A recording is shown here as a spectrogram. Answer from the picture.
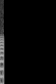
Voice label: Raleigh Police Northeast District Tac, p25

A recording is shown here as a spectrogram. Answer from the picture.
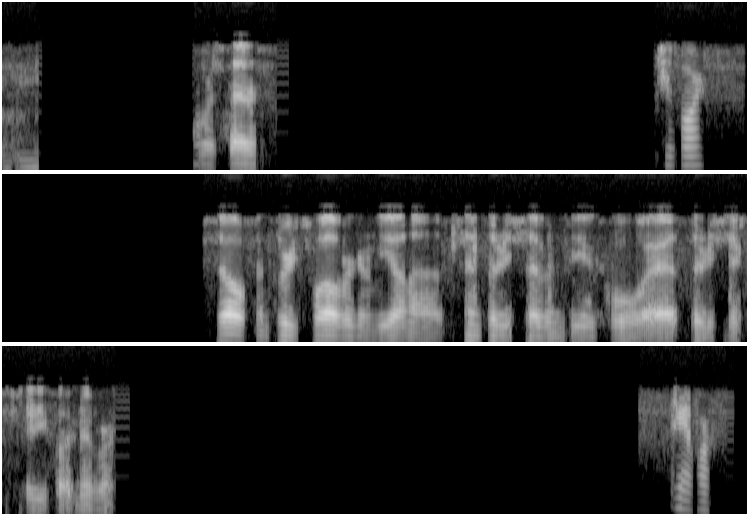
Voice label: Police Northeast District Disp, p25; Raleigh; wake

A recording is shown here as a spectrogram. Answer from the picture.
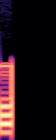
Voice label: Police Northwest District Tac 1; Raleigh; wake

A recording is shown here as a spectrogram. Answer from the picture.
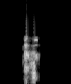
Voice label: Police Southeast District Tac 1, P25; Raleigh; wake

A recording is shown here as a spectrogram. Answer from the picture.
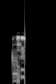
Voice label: EMS ALERT, p25; wake

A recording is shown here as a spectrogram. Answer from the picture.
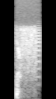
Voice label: EMS ALERT, p25; wake

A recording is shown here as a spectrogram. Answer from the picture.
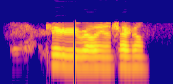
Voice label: Comm Center Intersystem, p25; Wake Comm Center Intersystem

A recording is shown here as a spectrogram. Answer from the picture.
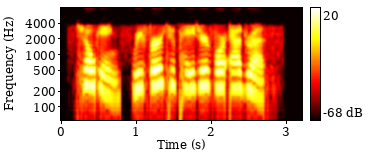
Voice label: WC EMS ALERT, p25

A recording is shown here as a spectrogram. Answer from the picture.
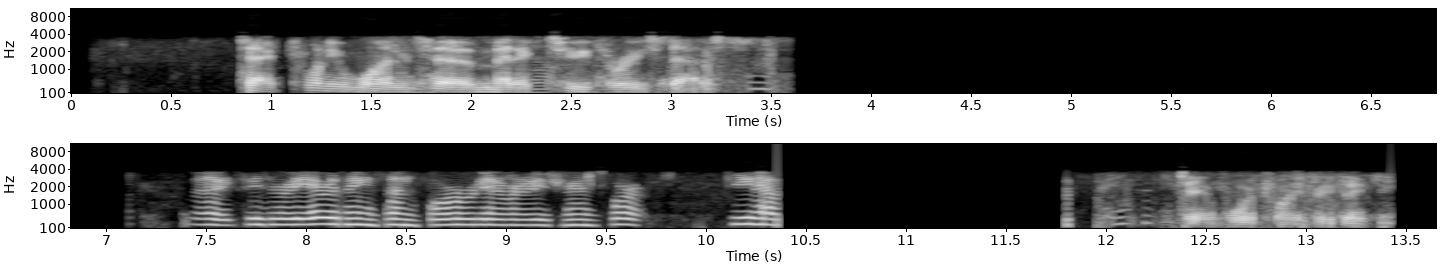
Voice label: PS TAC, p25; wake

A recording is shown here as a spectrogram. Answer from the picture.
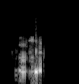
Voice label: Police Tac, p25; wake

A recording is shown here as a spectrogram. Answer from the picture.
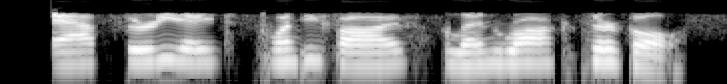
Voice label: EMS ALERT; wake; p25

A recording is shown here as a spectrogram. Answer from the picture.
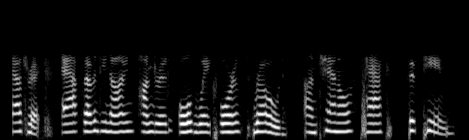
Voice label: WC EMS ALERT, p25; wake p25

